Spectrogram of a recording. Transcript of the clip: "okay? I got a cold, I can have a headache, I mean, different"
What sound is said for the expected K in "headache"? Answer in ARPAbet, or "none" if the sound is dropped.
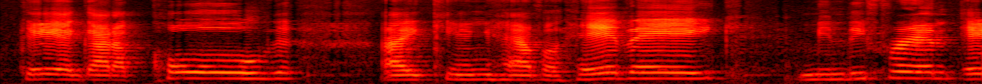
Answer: K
